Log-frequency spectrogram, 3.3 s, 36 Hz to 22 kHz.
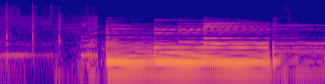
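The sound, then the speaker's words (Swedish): A sustained electric guitar chord rings out through a single pedal combining chorus, vibrato and flanger effects, its speed, depth, tone and control knobs set at 12 o'clock, its tone gently wavering, after a brief burst of quieter picked notes; loud, no talking. “vibratos och flangers i en pedal. Vi kan ja, ju faktiskt spela igenom de här snabbt bara.”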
